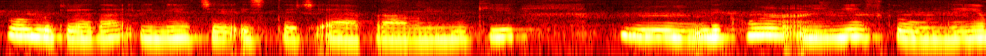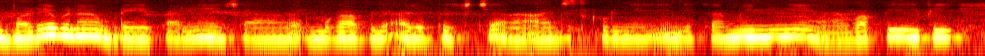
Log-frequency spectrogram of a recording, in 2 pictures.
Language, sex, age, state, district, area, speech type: Dogri, female, 30-45, Jammu and Kashmir, Udhampur, urban, spontaneous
